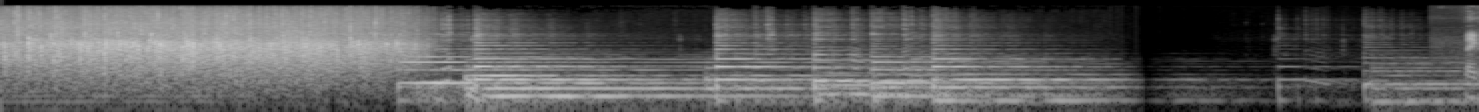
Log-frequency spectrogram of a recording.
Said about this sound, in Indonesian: Beri tepuk tangan untuk Azahra.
